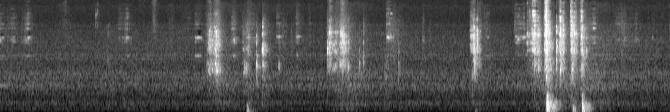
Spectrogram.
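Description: Faint scattered handling sounds as terracotta pots are worked on a newspaper-covered table: scrapes and rustles a few seconds in, then a quick cluster of soft knocks about seven seconds in as the pots are moved and set down.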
